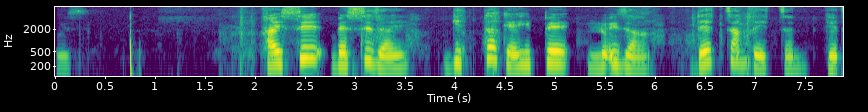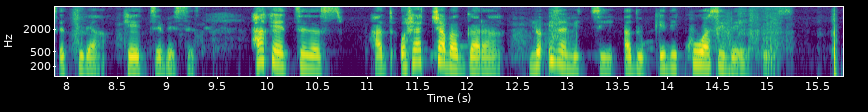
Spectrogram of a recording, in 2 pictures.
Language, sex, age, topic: Gamo, female, 25-35, government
